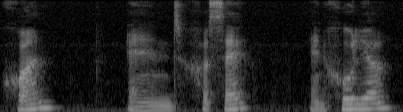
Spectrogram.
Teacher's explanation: soft G that I mentioned a moment ago where it's like a haitch sound that comes from the back of your throat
